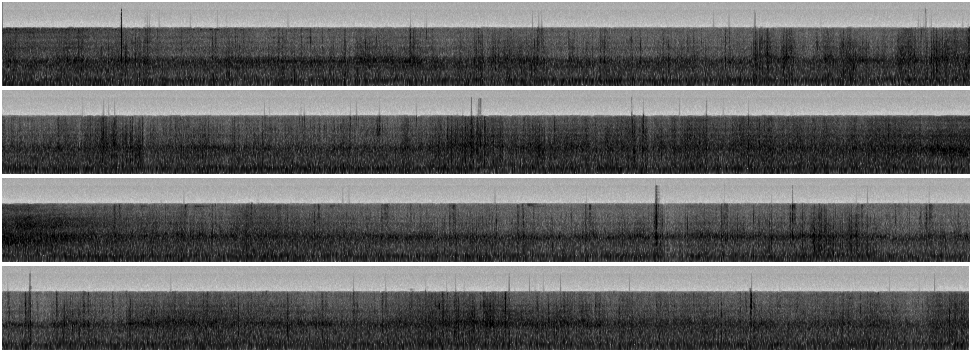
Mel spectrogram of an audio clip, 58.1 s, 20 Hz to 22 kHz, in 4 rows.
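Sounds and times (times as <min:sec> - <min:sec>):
wind noise: 0:00.0 - 0:58.0.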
